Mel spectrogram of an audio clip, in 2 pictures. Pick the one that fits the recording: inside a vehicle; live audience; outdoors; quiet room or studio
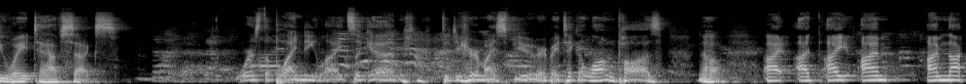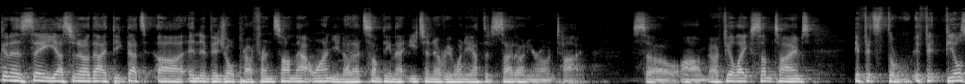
live audience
